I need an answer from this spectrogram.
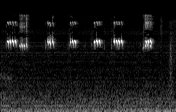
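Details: Two male fall field crickets, Gryllus pennsylvanicus, in a fight: crisp high chirps, each of three or four quick pulses, repeated roughly every half second.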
